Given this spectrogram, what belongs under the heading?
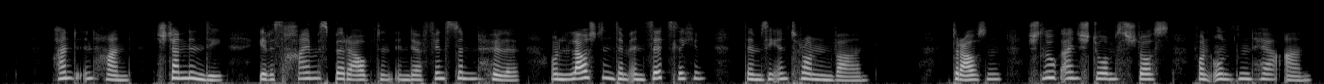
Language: German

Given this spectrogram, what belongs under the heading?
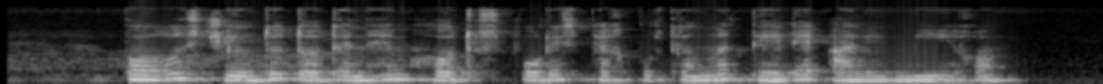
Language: Georgian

